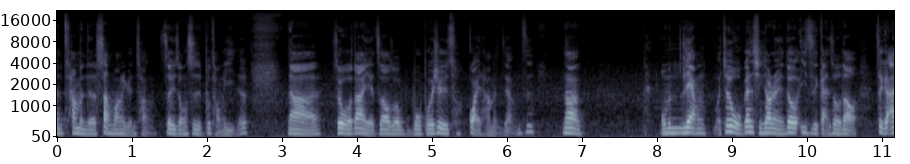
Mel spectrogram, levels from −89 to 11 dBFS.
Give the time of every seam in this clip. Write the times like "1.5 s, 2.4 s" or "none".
1.3 s, 8.0 s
